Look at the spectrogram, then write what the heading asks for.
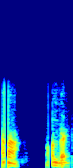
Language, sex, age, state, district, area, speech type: Malayalam, male, 45-60, Kerala, Kottayam, rural, conversation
